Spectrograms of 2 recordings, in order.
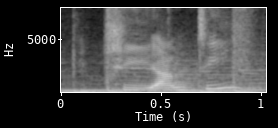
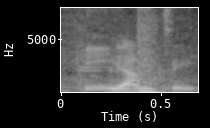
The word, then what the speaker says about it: Chianti: to say them correctly it's not Chianti it's Chianti it's not Riesling it's Riesling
